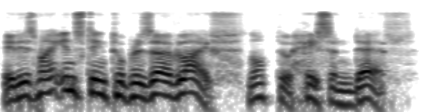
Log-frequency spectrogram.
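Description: A man voicing an earnest middle-aged French doctor who speaks haltingly and thoughtfully. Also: fairly high pitch, very animated, husky, no room sound, clean studio sound, pitched above the performer's own voice. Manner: halting, thoughtful, with hesitant fillers.

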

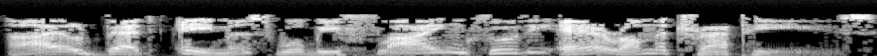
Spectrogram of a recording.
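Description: Old grandfather, read by a man, gentle, reassuring, very husky, close dry sound, storybook. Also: sits high, huge pitch swings, a little slow, no echo, dull audio, pitched above the performer's own voice, exaggerated voice. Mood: cheerful. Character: kindly, twinkling old grandfather.

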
